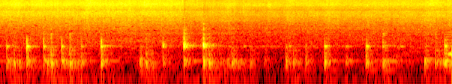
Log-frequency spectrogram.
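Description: Ginger garlic paste sautés in a pan with a soft, constant sizzle, broken by repeated sharp scrapes and clicks of a spoon stirring against the metal, close up with no talking.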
